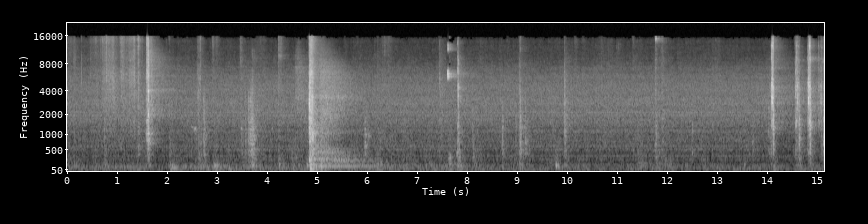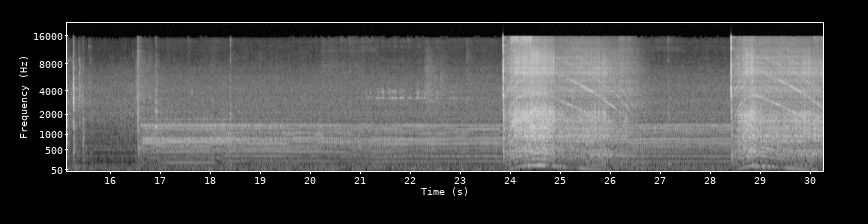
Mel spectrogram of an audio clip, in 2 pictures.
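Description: Austin Mini Cooper S race car: a door shuts with a thud and switches click, then a steady electrical hum begins about halfway through. Near the end come two short tries at cranking, each a few seconds long, but the engine does not fire because the starter is stuck.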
